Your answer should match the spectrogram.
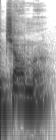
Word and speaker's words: yama: Now, one thing about the pronunciation of that word, I'm going to have to let you know this now, but when in Sanskrit, when a Y is in the beginning of a sentence or a word, it's pronounced like a J. So yoga is really yoga. And yama, which is the first part of this, is really jama.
